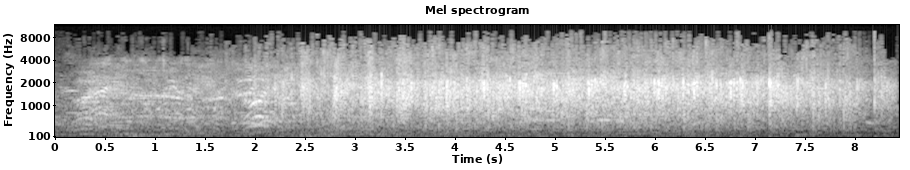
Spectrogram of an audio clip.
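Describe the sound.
An audience bursts into applause, building within a couple of seconds into a steady, dense wash of clapping that holds loud until the end, with a few voices audible at the start.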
